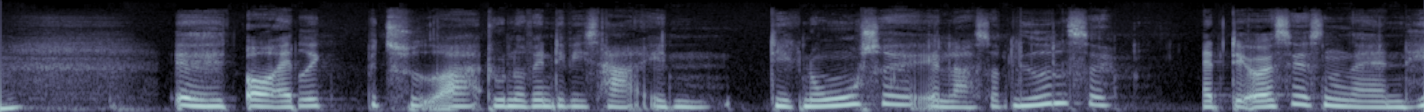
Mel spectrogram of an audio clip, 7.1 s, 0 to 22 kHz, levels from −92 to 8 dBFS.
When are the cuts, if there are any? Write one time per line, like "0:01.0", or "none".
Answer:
0:01.2
0:01.5
0:02.4
0:05.0
0:06.0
